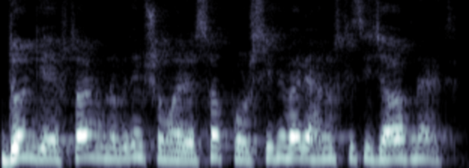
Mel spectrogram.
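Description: A man leads a religious class, reading out listeners' questions and answering them briskly. His voice sits a little high for a man but has a warm, mellow color. He talks plainly and slips in dry jokes. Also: steady tone. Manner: brisk, conversational, with dry joking asides. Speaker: religious teacher.

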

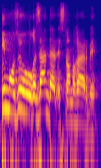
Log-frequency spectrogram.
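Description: A man giving an impassioned sermon into a microphone. He swings between loud fervor and quiet asides and acts out little dialogues. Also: high-pitched, big pitch swings. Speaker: preacher.

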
